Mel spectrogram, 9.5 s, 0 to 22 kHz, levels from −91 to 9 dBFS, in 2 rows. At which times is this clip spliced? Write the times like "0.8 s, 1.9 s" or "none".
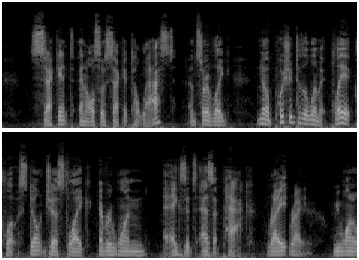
6.8 s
